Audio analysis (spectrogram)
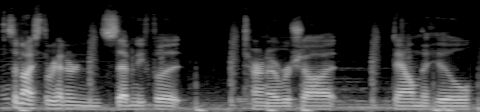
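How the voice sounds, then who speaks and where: A man giving a casual, self-deprecating voice-over commentary on his own amateur sports highlights in a matter-of-fact way. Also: little pitch movement, a little slow, music in the background. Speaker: amateur disc golfer narrating own highlights.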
